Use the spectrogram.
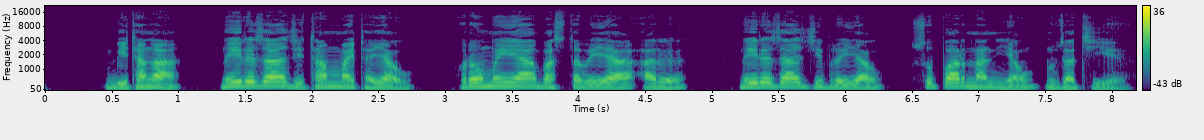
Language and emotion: Bodo, neutral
